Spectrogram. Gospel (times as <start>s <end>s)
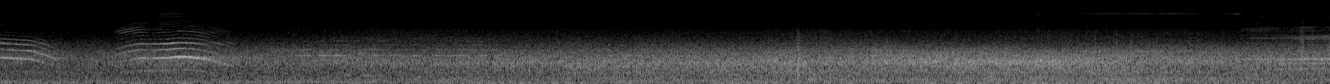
12.4s 13.3s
